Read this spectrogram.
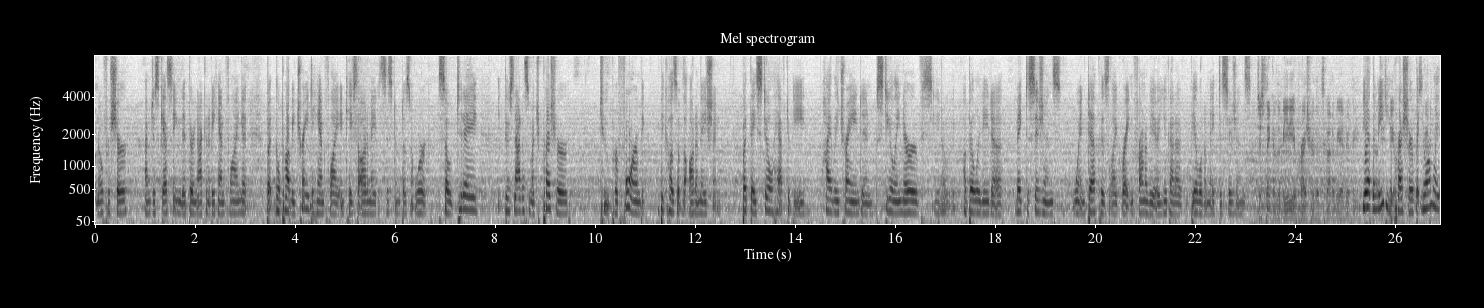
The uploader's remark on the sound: Recorded at the 2023 Northeast Astro Forum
